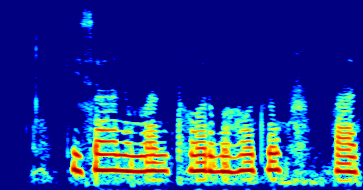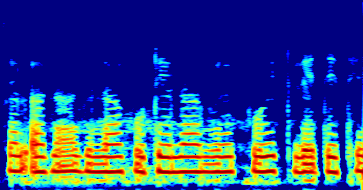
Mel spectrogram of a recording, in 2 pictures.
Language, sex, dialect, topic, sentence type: Chhattisgarhi, female, Northern/Bhandar, agriculture, statement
